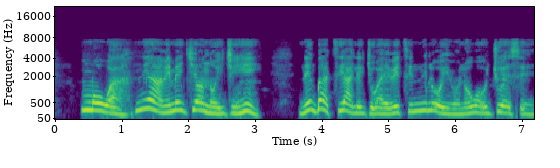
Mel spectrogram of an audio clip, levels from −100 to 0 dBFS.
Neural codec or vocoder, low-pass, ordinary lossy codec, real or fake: none; none; none; real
